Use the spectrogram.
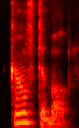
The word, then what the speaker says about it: comfortable: Um, the pronunciation of the word comfortable, but I Yes. don't. Okay. Yes. Most of you struggle with the pronunciation of this word, but the correct pronunciation in this is comfortable.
